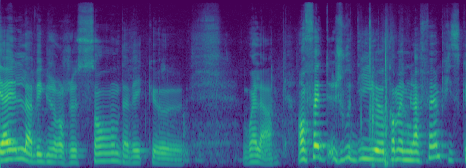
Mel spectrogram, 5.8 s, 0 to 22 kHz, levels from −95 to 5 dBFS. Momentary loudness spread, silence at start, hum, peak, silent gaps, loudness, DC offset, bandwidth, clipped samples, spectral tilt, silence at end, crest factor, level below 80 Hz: 16 LU; 0 s; none; -4 dBFS; none; -23 LUFS; under 0.1%; over 20 kHz; under 0.1%; -4.5 dB/octave; 0 s; 20 dB; -72 dBFS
